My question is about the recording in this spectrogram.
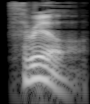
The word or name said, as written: thrill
